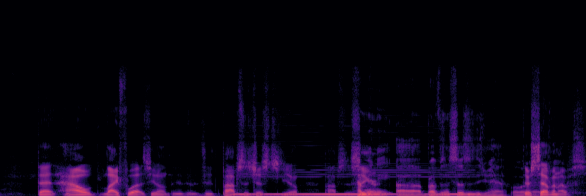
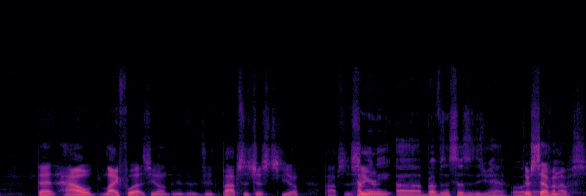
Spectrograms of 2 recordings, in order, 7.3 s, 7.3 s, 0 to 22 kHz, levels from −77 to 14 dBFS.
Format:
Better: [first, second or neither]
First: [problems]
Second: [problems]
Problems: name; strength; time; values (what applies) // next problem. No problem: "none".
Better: second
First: phone ringing; loud; from 3 to 6 s; peak level with the speech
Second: none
